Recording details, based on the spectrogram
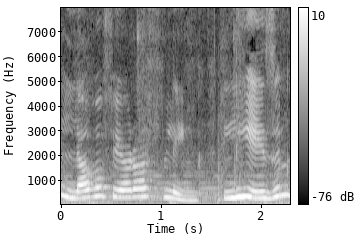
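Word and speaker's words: liaison: इस वर्ड को प्रोनाउंस करेंगे लिएजन। लिएजन, ठीक है, लिएजन। हिंदी में इसका मीनिंग होता है संबंध या मेल जोल।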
